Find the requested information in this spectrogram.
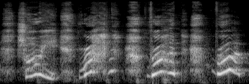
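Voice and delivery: high-pitched mock shout to run; urgent calling out. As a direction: urge a little sister on, high and urgent. Urging sister on during chase.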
